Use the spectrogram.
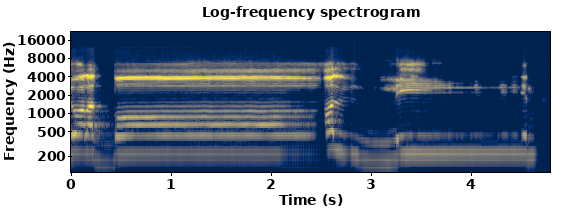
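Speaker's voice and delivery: long chanted waladdallin; Quran recitation. Shown as a demonstration. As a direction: stretch the madd. Recites the verse.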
